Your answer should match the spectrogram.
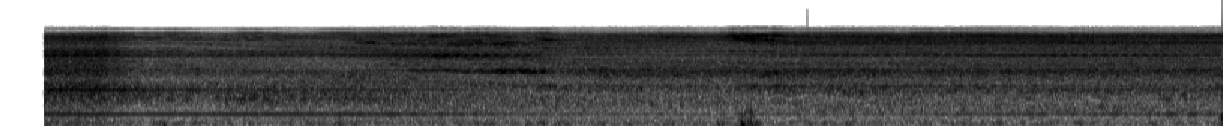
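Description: Dremel MultiPro rotary tool running at high speed as the spindle of a homemade CNC machine, a loud steady whine, its bit cutting into a cardboard sheet.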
